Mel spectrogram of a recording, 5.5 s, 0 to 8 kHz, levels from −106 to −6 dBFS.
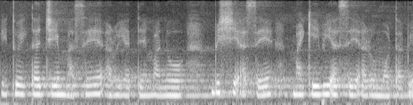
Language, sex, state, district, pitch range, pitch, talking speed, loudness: Nagamese, female, Nagaland, Dimapur, 190-210 Hz, 205 Hz, 175 wpm, -16 LUFS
